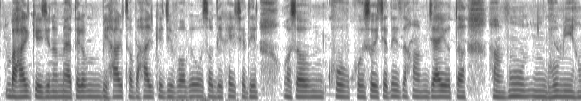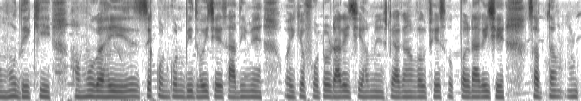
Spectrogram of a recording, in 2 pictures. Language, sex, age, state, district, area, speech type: Maithili, female, 18-30, Bihar, Muzaffarpur, urban, spontaneous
